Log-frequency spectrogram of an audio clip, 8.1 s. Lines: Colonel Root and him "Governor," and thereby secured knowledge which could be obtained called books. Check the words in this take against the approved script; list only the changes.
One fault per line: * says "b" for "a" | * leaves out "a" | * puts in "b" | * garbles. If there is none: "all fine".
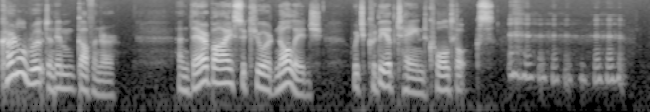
all fine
